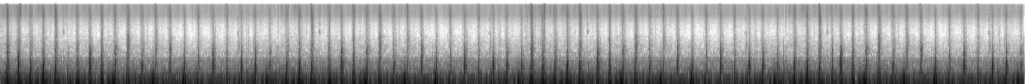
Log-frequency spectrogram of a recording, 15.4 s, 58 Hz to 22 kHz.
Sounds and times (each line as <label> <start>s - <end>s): wing flaps 0.0s - 15.3s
